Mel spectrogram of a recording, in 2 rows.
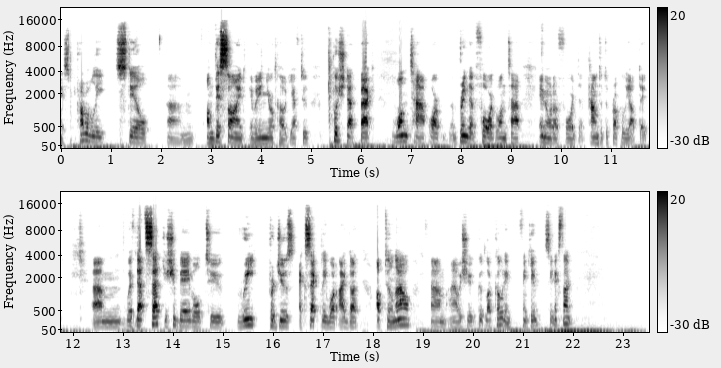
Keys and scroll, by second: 0.1 Tab, 5.3 BackSpace.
